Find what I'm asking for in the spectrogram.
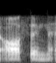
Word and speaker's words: often: Because to me, it's always been often, and the audible T version just kind of grates on my ears a little bit.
